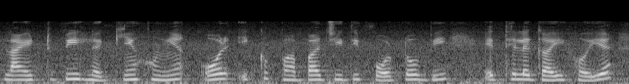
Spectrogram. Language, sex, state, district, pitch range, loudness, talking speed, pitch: Punjabi, female, Punjab, Pathankot, 210-230 Hz, -17 LUFS, 145 wpm, 220 Hz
